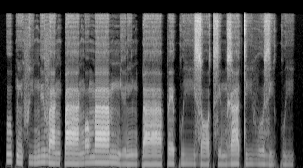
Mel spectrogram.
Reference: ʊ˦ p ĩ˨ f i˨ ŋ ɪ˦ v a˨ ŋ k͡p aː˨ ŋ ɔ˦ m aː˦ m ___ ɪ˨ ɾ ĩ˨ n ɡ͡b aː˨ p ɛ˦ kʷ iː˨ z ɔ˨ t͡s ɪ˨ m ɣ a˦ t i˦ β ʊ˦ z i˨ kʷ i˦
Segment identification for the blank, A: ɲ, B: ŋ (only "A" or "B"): A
